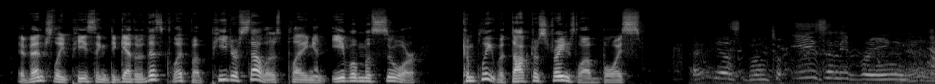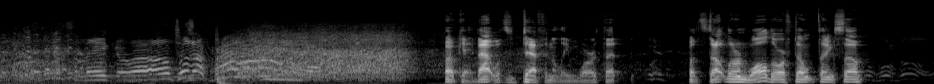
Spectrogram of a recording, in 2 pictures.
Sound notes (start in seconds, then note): 11.1 Link hollers; 11.3 audience in hysterics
